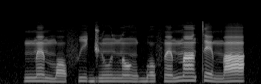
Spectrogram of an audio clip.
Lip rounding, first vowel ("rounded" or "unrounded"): unrounded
